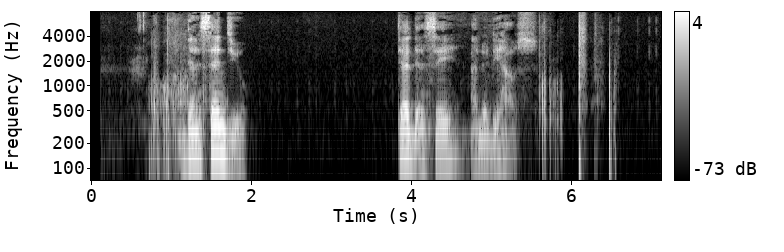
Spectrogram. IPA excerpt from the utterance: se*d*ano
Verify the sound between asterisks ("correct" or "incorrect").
incorrect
